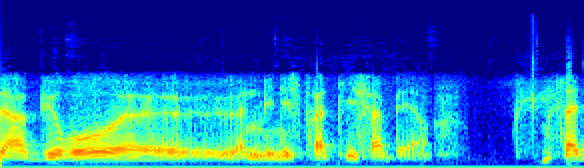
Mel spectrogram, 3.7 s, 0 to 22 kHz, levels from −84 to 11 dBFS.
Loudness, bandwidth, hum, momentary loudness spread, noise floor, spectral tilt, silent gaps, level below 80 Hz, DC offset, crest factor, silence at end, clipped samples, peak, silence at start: -16 LUFS; 5.8 kHz; none; 15 LU; -40 dBFS; -6.5 dB/octave; none; -66 dBFS; 0.6%; 16 dB; 0 s; under 0.1%; 0 dBFS; 0 s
